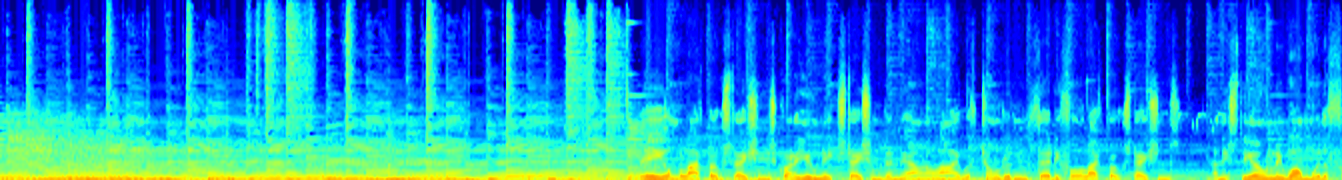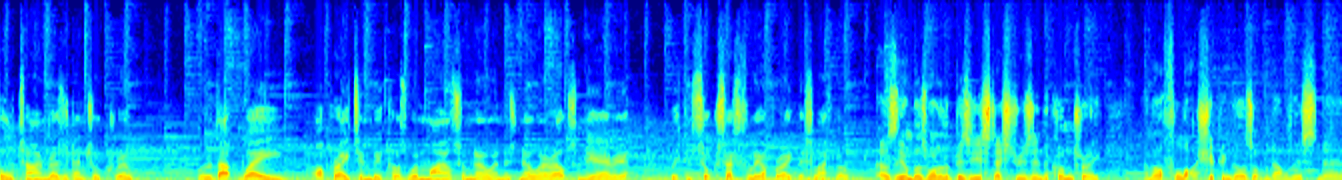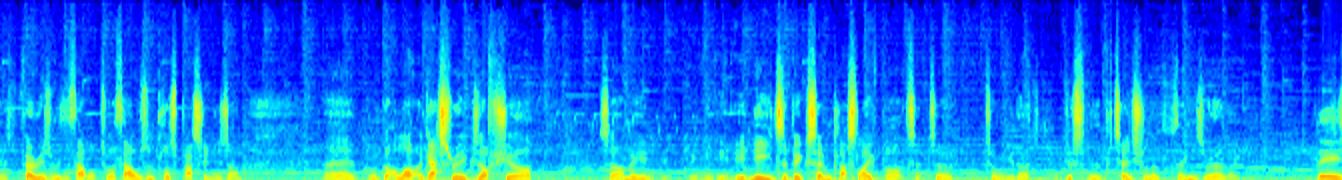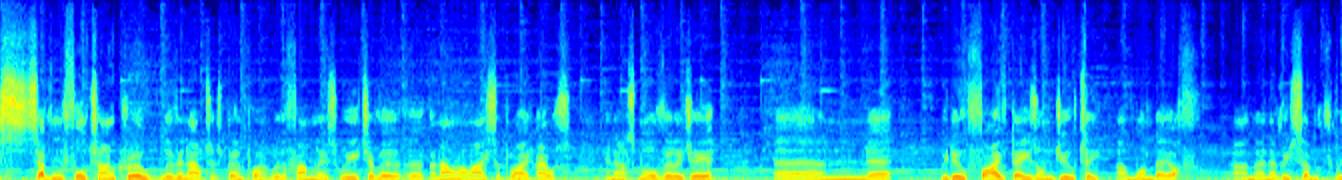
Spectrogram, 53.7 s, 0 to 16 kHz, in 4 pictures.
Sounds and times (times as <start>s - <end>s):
Music: 0.0s - 53.6s
Speech: 6.4s - 14.8s, 15.4s - 29.3s, 30.1s - 32.2s, 32.8s - 39.2s, 40.0s - 47.4s, 48.0s - 53.6s.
